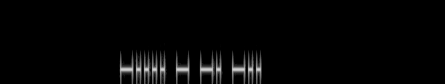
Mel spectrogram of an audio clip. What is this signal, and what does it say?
Morse code, heard as a keyed tone, about 30 wpm, 700 Hz. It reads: 6TND
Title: All Cut Numbers - 4-Digit 30wpm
